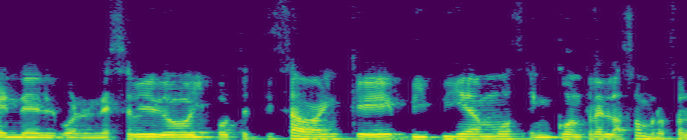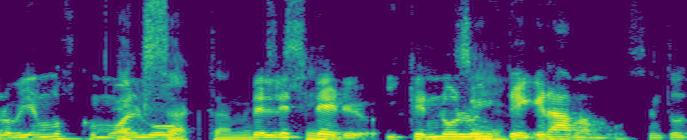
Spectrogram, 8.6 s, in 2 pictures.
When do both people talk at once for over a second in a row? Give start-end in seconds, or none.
5.0-6.4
